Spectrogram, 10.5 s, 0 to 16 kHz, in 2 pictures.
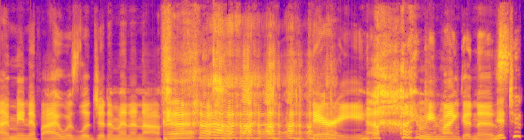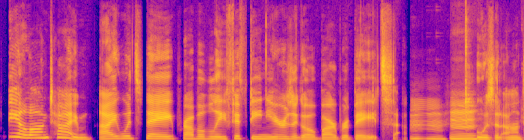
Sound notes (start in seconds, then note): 1.6 laughing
